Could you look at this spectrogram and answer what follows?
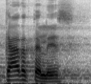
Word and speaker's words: cárteles: brutales entre los mismos carteles, otros pronuncian cárteles, entre los mismos cárteles de la droga.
